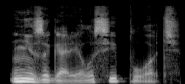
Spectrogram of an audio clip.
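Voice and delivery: plain reading voice

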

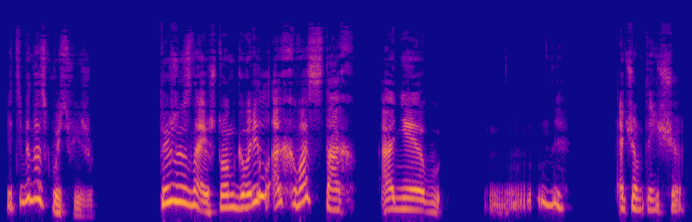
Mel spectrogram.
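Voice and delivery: high-pitched, indignant telling-off; see right through her and say so; scolding. Acted. Magrat accuses Nanny of planning a crude remark, high and scolding.

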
